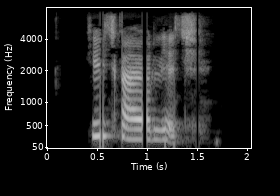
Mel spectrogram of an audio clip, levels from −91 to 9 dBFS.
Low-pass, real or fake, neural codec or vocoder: 7.2 kHz; real; none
